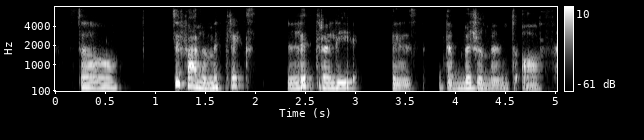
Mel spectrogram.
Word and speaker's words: cephalometrics: When we want to pronounce the whole word, cephalometrics, cephalogram, cephalometric analysis, cephalostat, we usually use the C sound. But when we use the abbreviation, we say CEF.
